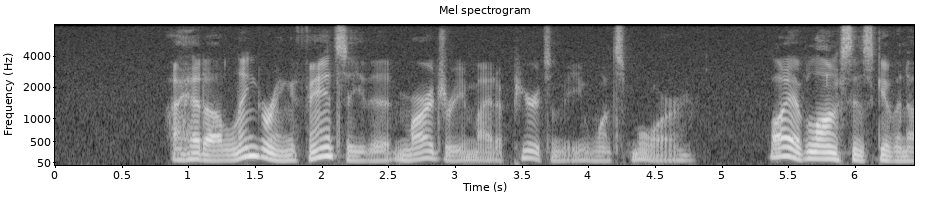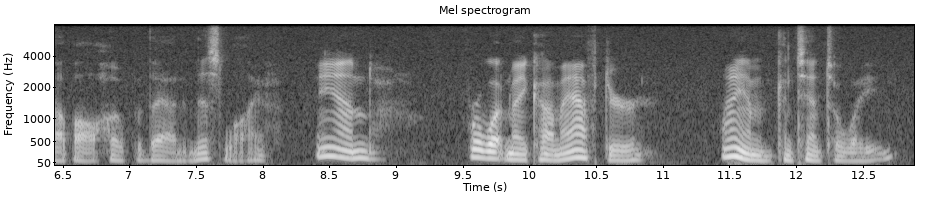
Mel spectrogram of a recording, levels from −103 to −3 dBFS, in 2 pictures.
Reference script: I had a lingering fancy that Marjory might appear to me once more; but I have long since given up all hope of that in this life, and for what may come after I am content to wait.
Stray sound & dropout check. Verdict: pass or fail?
pass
